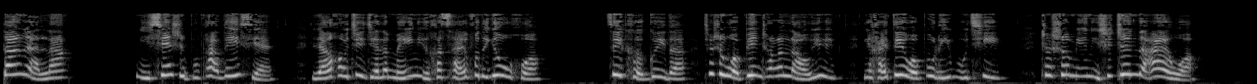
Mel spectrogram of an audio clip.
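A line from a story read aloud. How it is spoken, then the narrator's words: Smiling. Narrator (Chinese): 香秀笑着说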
